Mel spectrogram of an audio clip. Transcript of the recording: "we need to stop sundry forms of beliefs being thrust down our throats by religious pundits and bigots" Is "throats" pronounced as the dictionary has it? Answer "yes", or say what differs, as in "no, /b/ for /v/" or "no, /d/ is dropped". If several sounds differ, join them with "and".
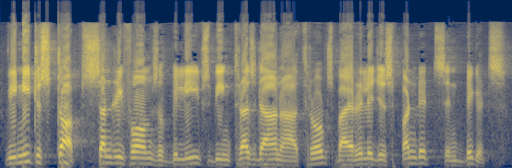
no, /t/ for /θ/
